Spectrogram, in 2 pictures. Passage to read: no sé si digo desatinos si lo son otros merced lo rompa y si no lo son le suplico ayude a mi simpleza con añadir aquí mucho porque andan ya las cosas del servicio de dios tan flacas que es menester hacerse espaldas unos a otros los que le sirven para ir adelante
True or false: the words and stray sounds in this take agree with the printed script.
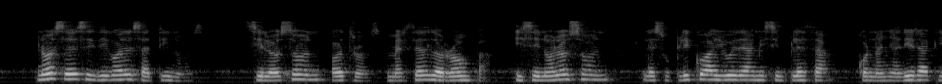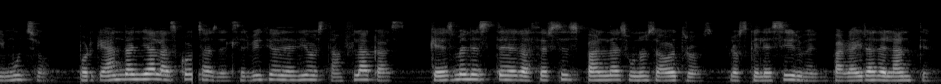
false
